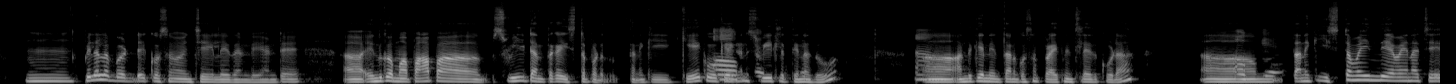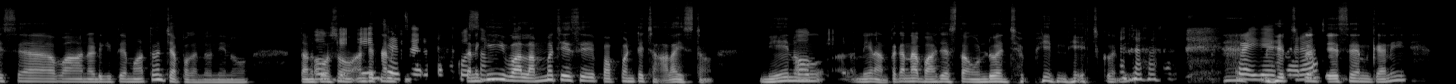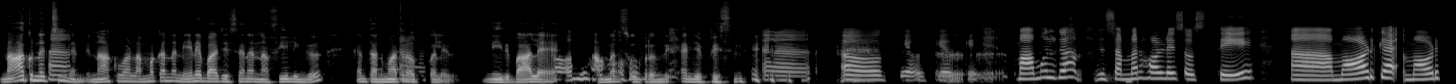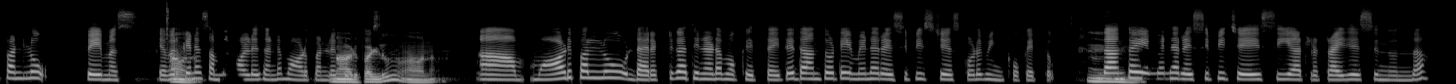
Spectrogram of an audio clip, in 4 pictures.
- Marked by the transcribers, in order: in English: "బర్త్‌డే"; laughing while speaking: "అని చెప్పి నేర్చుకొని నేర్చుకొని చేశాను"; giggle; in English: "ట్రై"; laughing while speaking: "ఓహ్!"; laugh; in English: "సమ్మర్ హాలిడేస్"; other background noise; in English: "ఫేమస్"; in English: "సమ్మర్ హాలిడేస్"; tapping; in English: "డైరెక్ట్‌గా"; in English: "రెసిపీస్"; in English: "రెసిపీ"; in English: "ట్రై"
- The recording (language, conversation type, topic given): Telugu, podcast, పండుగల ఆహారంతో మీకు ముడిపడిన ప్రత్యేక జ్ఞాపకం ఏది?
